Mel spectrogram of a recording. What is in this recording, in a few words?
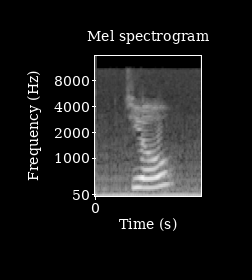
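"jiu" second tone, Mandarin Chinese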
